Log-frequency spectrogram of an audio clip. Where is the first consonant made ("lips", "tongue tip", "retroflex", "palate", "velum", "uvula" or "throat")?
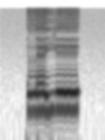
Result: tongue tip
